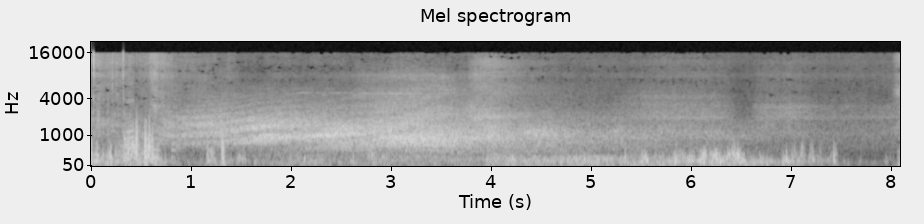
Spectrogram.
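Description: A vehicle passes with a broad rushing road noise and a few low knocks, and no animal voice can be picked out.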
